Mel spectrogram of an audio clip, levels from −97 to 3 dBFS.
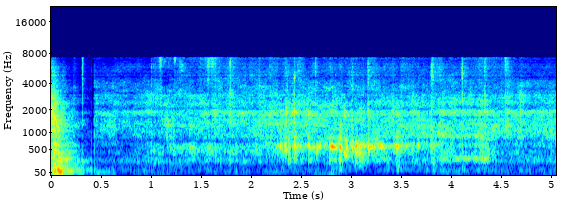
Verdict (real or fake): fake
